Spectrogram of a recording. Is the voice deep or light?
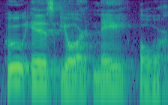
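light. It is said in a lighter, less deep voice. The speaker calls it wrong.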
